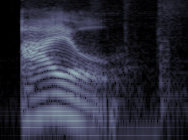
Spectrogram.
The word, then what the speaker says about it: isle: spelled so strangely right we don't pronounce the S the S is silent that's true ale so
